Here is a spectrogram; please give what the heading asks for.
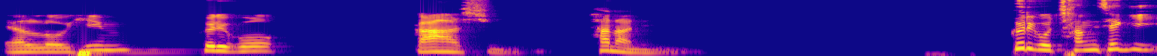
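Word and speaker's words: אֱלֹהִים: 오른쪽에서 왼쪽으로 있는데 가운데 제가 동그랗게 동그라미 표시돼 있는 거 저 단어가 발음을 엘로힘이라고 합니다. 엘로힘 그리고 가심입니다.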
